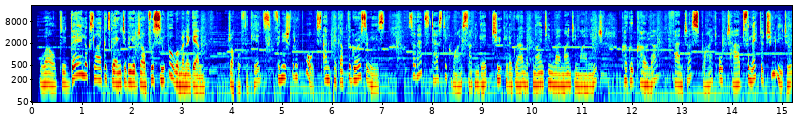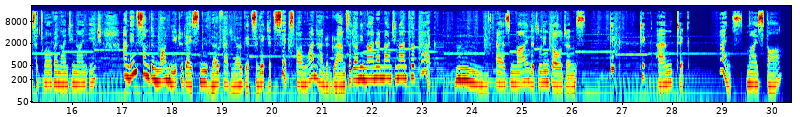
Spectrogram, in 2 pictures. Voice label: Radio Commercial

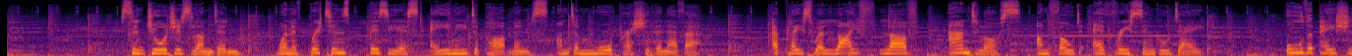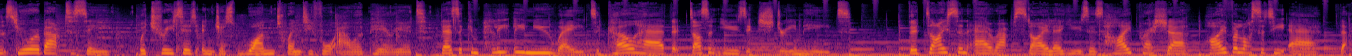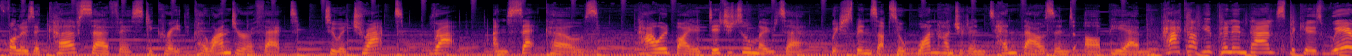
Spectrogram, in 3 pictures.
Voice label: Narrative

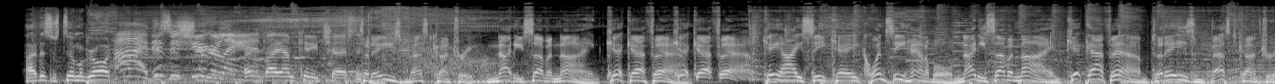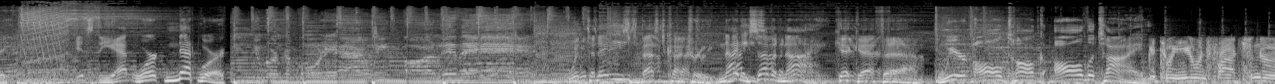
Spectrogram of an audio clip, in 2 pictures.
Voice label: STATION IMAGING

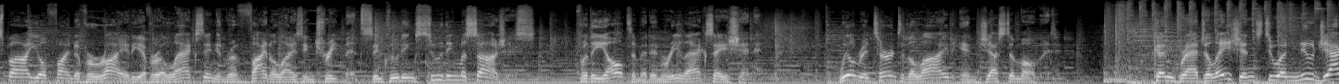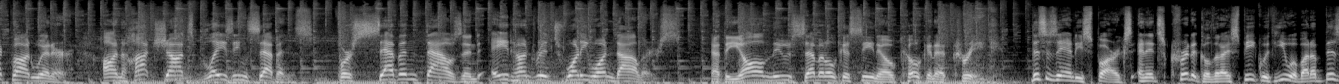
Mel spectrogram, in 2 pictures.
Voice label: On Hold

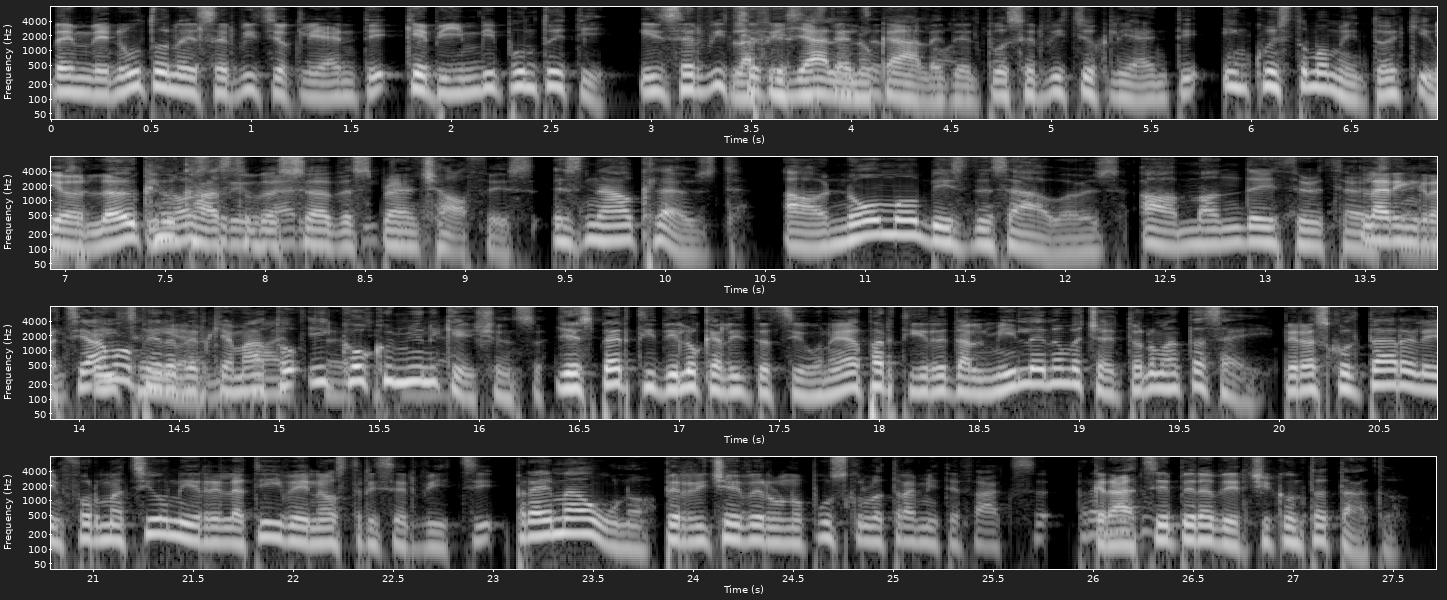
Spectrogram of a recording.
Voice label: Phone IVR System

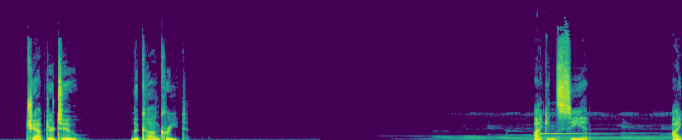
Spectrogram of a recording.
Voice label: Audio Books

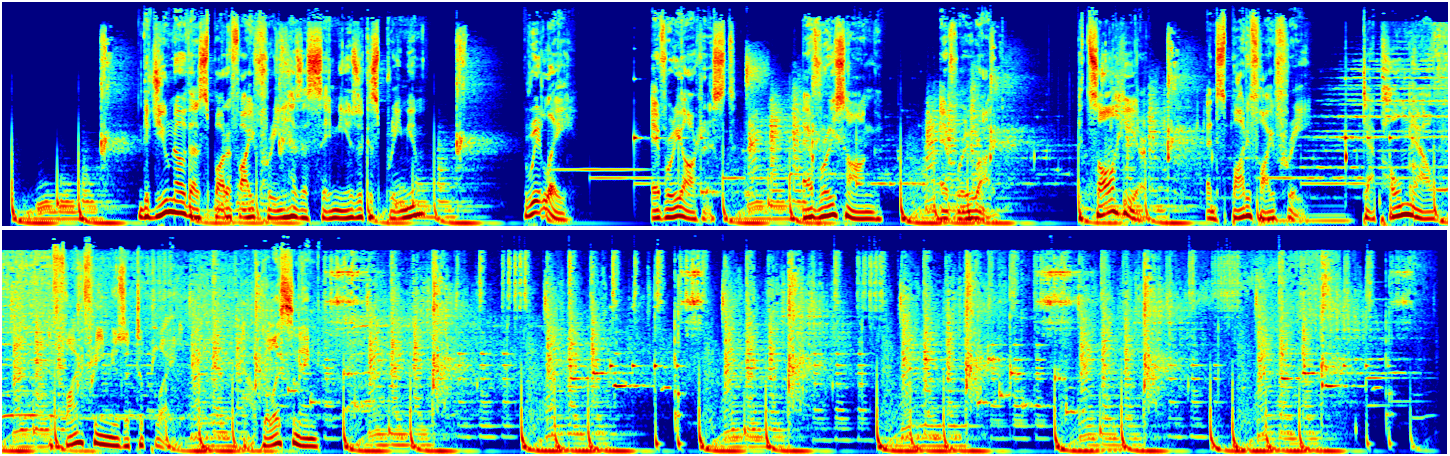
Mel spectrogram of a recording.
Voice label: US Ad; Sporify

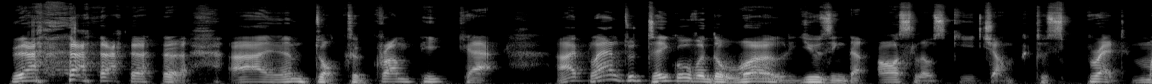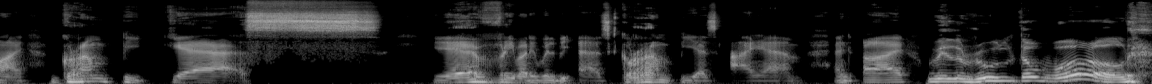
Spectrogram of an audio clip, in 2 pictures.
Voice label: English Characters

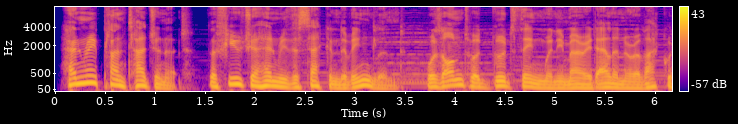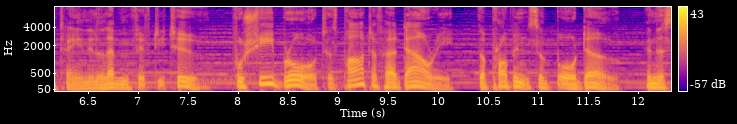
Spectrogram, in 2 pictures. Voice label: Narr

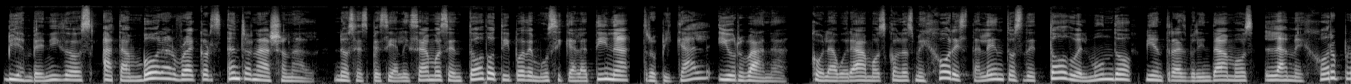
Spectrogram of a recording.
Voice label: bilingual; TamboraRecords

